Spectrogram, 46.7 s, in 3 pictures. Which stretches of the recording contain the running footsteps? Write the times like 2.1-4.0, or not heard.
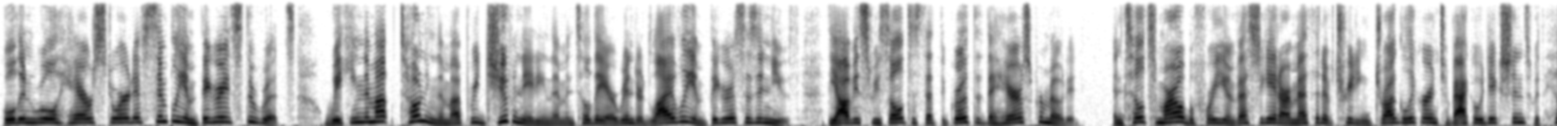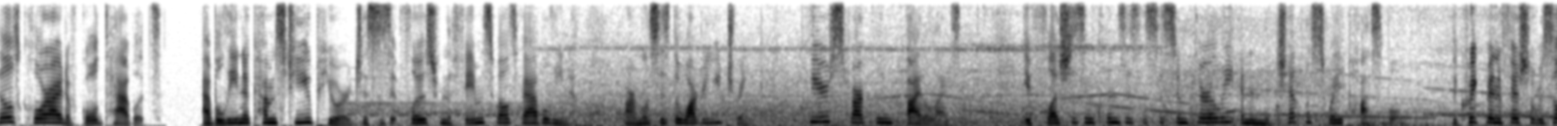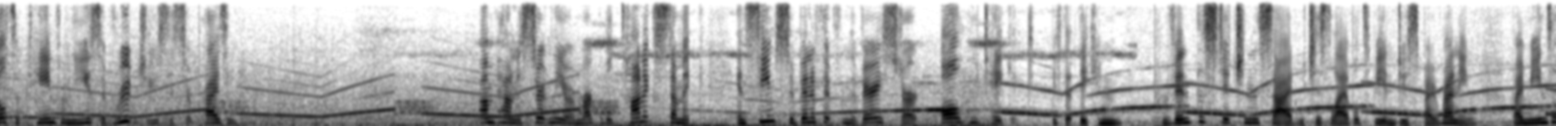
not heard.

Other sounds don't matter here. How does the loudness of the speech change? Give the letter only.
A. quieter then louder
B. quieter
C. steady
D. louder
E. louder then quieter
C.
